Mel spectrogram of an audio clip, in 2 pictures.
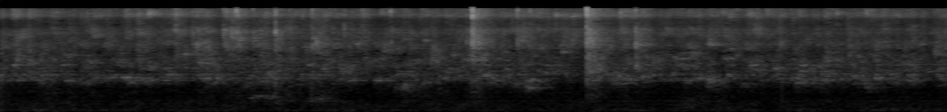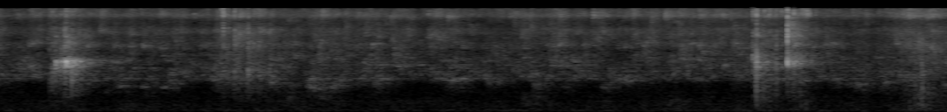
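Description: A few light clicks and knocks of plastic Lego bricks knocked about on a tiled floor by a playing kitten, over a steady hiss. The loudest knock comes about seven and a half seconds in, and two more come close together near the end.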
